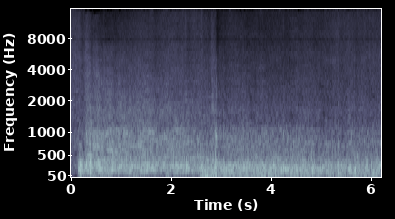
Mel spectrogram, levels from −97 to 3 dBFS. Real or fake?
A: fake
